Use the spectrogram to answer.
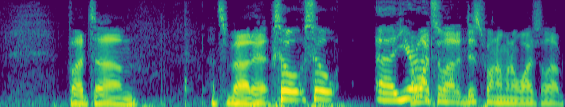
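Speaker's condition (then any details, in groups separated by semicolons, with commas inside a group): No condition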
